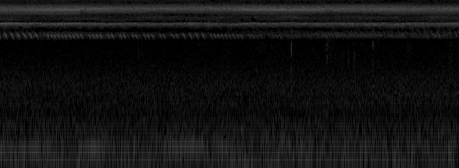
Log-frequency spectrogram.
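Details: Summer-night insect chorus with constant shrill trilling in stacked high bands, one rapidly pulsed, a few brief faint ticks near the end, and a soft low rumble underneath.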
